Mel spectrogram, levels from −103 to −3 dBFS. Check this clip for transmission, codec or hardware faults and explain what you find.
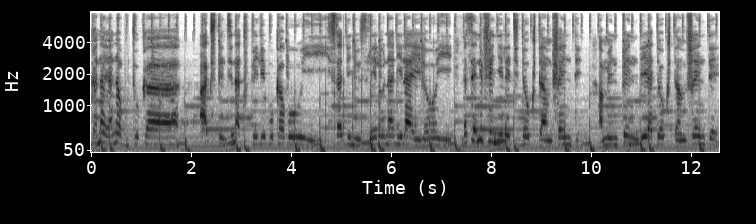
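A speech-tuned noise suppressor is running on non-speech audio throughout, and it also causes six distinct level dips.

Noise suppressor applied to music or sounds: steady content is mistaken for noise, so gain swings by roughly 15 dB. This sounds like pumping, and a waveform shows a fluttering envelope.

Sound cut by the noise suppressor: at 0.62–1.04 s (about 13 dB), 1.75–2.18 s (about 9 dB), 3.18–3.34 s (about 8 dB), 3.5–3.66 s (about 13 dB), 7.21–7.47 s (about 10 dB) and 9.65–9.99 s (about 12 dB), sustained or decaying sound is pulled down, so tails are truncated. A spectrogram shows these as dark vertical gaps, with the call processing's band-limiting leaving nothing above 8 kHz.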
